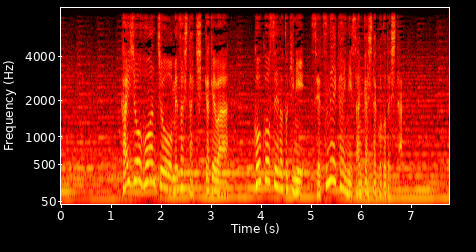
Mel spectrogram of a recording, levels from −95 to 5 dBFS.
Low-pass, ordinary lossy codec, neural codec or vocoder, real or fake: 7.2 kHz; none; none; real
